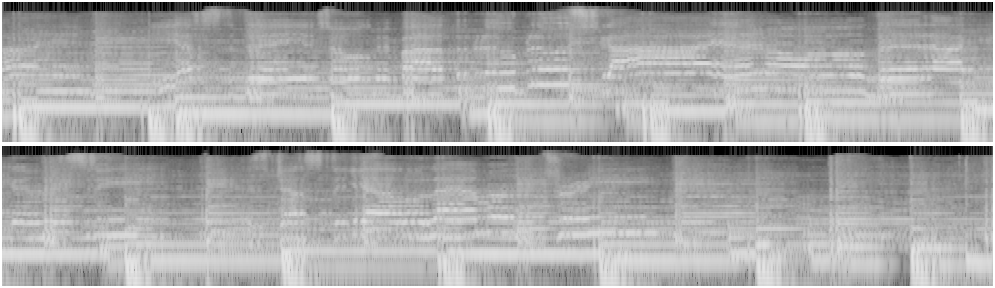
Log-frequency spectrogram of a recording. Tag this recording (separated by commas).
Music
